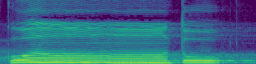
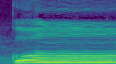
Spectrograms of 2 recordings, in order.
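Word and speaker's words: كنتم: Kuntum, ya, bukan dibaca kuntu ataupun kungtu, itu bacaan yang salah.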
